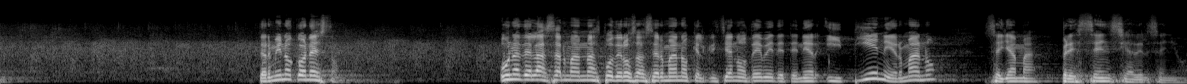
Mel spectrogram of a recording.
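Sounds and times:
audience clapping hands: 0:00.0 - 0:06.6
speech: 0:02.6 - 0:03.6, 0:05.0 - 0:11.8.

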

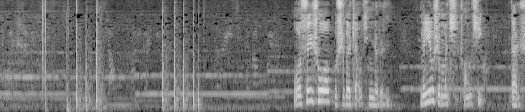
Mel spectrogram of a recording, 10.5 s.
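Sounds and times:
urgent rapid knocking on a door: 0:01.4 - 0:02.2, 0:03.2 - 0:04.1
speech: 0:05.9 - 0:10.4.

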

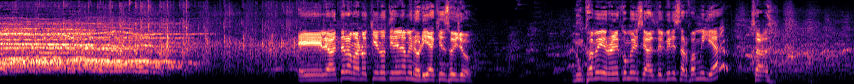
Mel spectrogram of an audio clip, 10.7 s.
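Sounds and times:
audience applause and cheering: 0:00.0 - 0:04.6
speech: 0:03.8 - 0:06.0, 0:07.1 - 0:09.8
laughter: 0:06.1 - 0:08.0, 0:08.9 - 0:10.6.

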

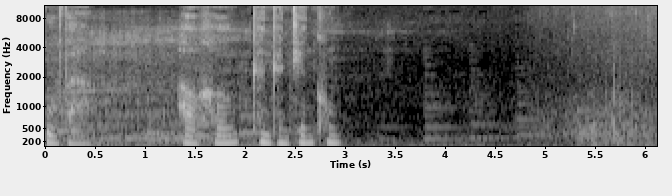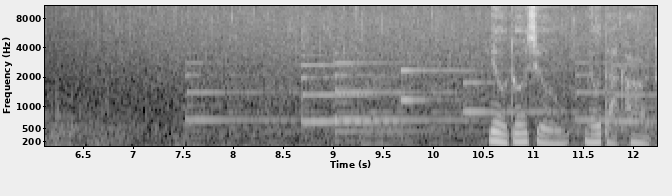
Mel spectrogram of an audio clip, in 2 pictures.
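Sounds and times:
speech: 0:00.0 - 0:00.3, 0:01.4 - 0:03.0, 0:10.6 - 0:12.2
soft sustained musical tones: 0:00.0 - 0:12.2
thunder rolling: 0:04.6 - 0:12.2
rain on leaves: 0:04.9 - 0:12.2.

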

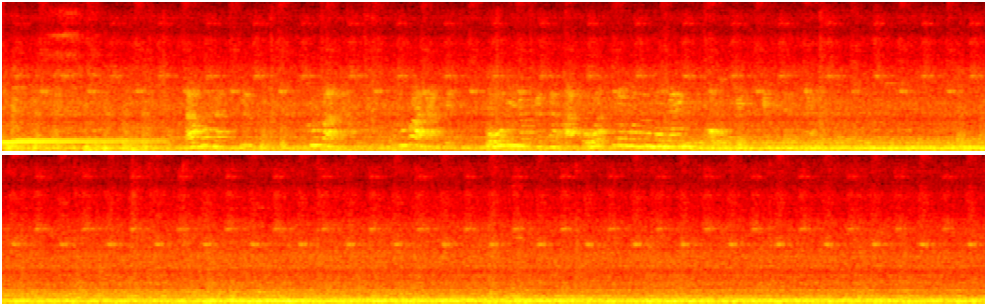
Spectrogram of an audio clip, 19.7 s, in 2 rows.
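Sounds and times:
brief tone: 0:00.0 - 0:01.7
Matsuura Railway train wheels and motor rumbling: 0:00.0 - 0:19.6.

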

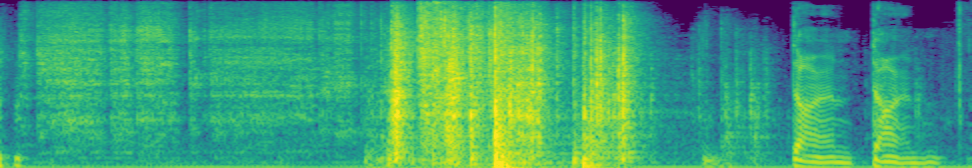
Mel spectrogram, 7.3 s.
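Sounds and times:
trap door slamming: 0:02.8 - 0:07.2
speech: 0:06.0 - 0:07.2.

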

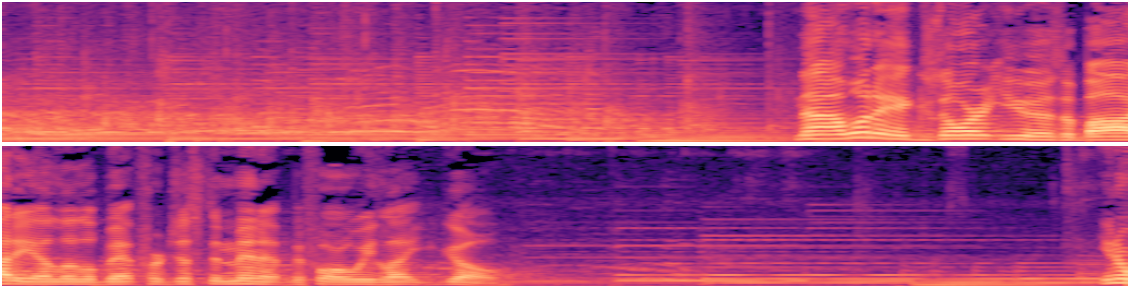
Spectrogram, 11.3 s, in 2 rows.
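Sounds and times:
hands clapping: 0:00.0 - 0:04.8
speech: 0:04.0 - 0:08.2.

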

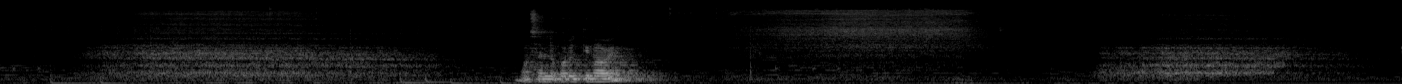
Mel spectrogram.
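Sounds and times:
slow breaths drawn and released through the mouth: 0:00.7 - 0:04.8, 0:07.2 - 0:10.1, 0:11.0 - 0:13.7
speech: 0:05.2 - 0:06.4.

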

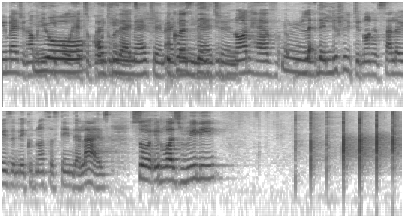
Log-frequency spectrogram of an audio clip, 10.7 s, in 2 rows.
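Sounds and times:
speech: 0:00.0 - 0:08.3
hand clapping: 0:09.2 - 0:10.6.

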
